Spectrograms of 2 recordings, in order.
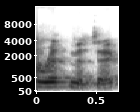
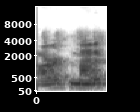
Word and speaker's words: arithmetic: If you look at the next section, we're going to do what's called arithmetic sequences, not arithmetic. It's pronounced arithmetic when we're talking about sequences.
